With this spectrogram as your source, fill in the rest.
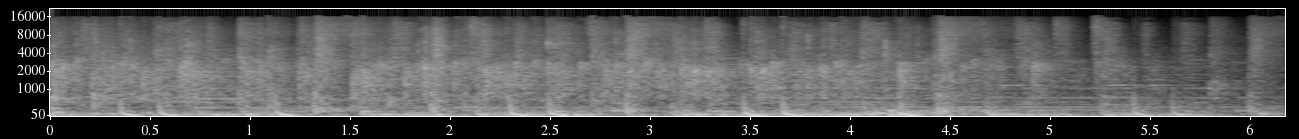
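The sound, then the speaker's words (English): Audience applause welcoming guests onto the stage at a live comedy show, with sustained, dense clapping and sharp individual taps that continue at an even level for about six seconds. “would you please put your hands together and welcome to the stage tonight”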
